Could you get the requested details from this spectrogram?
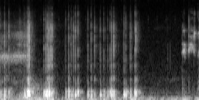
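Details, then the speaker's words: A dog snores in quick, low, snuffling bursts in the background as it settles down to sleep in a quiet small room. "hear snoring that is my dog in the background bless him he settled down to sleep"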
